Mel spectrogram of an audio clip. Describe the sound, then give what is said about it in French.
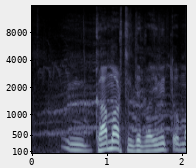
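Turkeys on a farm gobble loudly in a few quick, warbling bursts, one call running into the next over about two seconds, with no other noise around them. “Ici, vous élevez des vaches avec vos parents, vous avez aussi des dindons et des chiots qui font un sacré bruit.”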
